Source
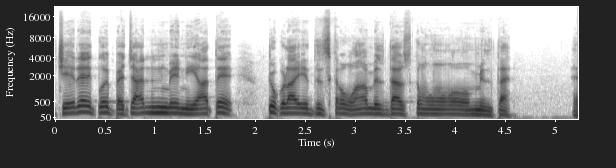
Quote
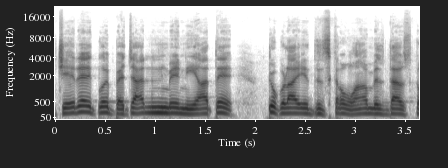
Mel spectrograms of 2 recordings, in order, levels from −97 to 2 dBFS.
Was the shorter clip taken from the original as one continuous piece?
yes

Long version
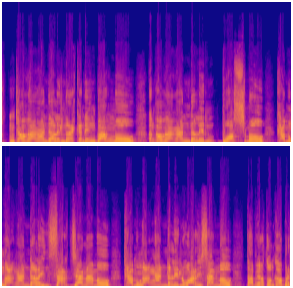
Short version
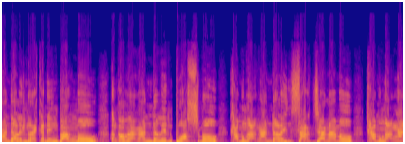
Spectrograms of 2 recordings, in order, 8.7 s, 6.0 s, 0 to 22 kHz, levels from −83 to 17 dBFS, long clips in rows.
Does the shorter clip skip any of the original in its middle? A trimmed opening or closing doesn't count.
yes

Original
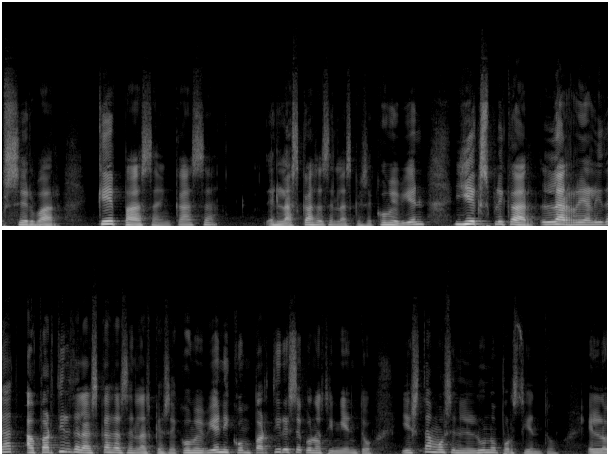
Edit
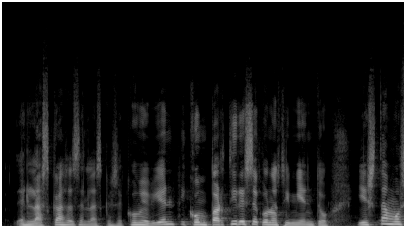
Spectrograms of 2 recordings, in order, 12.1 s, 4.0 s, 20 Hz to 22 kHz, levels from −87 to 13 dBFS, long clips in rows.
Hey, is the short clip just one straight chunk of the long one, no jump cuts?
no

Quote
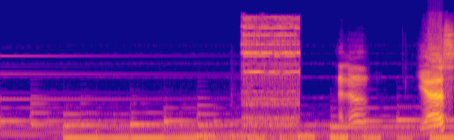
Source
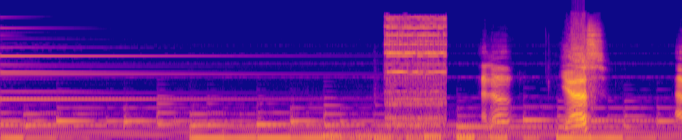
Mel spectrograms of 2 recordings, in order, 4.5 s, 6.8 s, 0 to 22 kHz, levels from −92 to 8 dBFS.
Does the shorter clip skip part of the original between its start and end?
yes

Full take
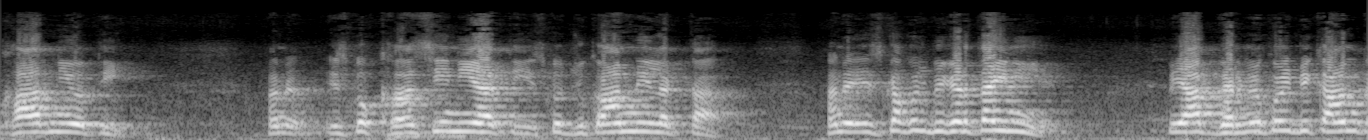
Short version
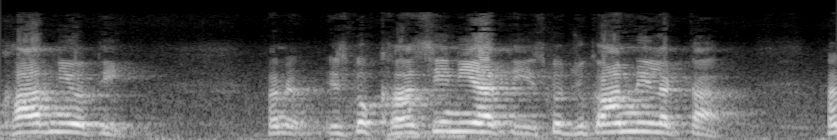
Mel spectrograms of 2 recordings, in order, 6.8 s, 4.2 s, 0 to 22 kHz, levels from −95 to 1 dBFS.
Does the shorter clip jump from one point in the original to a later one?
no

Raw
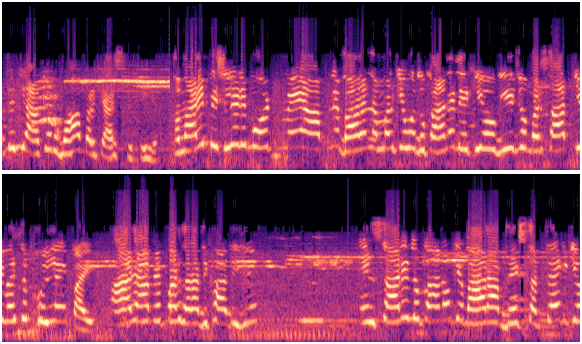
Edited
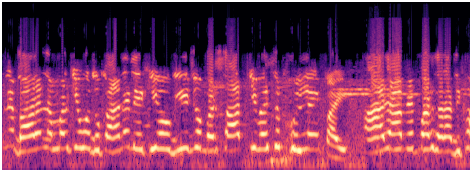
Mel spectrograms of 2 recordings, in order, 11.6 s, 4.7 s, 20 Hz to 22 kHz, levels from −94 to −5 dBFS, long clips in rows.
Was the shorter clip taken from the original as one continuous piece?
yes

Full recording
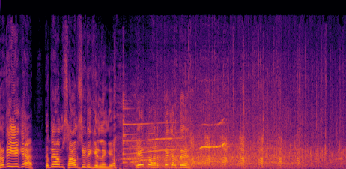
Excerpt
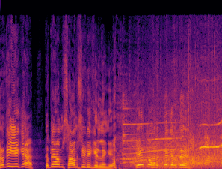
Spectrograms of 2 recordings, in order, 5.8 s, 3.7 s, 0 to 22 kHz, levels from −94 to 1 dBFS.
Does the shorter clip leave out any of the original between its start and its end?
no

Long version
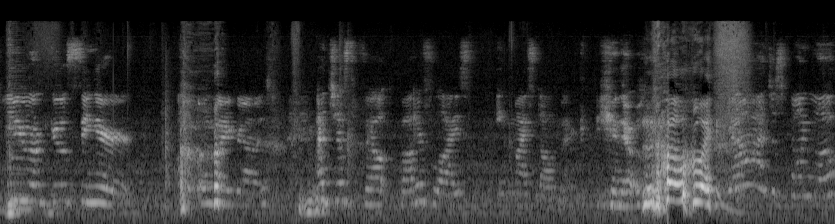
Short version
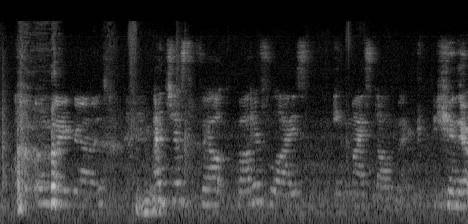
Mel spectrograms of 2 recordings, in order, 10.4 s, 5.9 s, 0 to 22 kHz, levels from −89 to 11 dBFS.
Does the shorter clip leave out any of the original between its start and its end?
no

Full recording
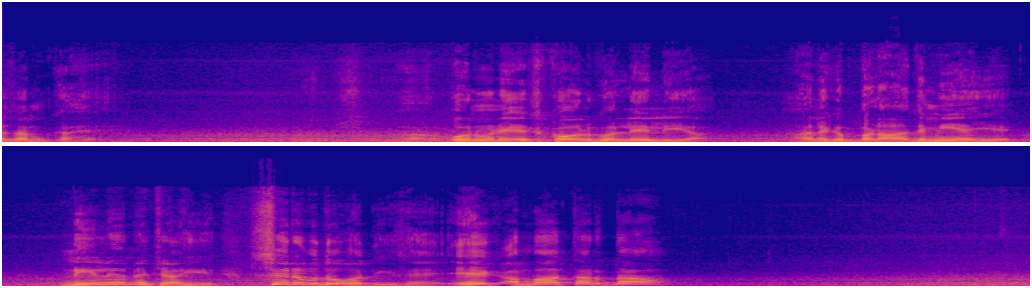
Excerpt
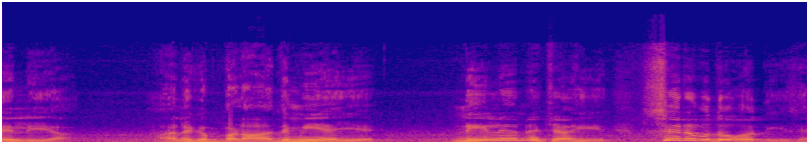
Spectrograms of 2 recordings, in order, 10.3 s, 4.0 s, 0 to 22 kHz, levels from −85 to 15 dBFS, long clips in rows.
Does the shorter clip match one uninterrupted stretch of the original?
yes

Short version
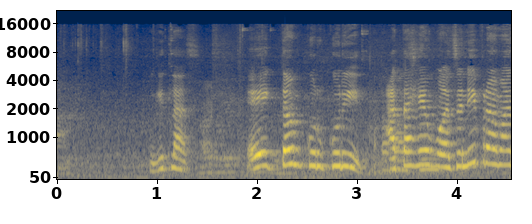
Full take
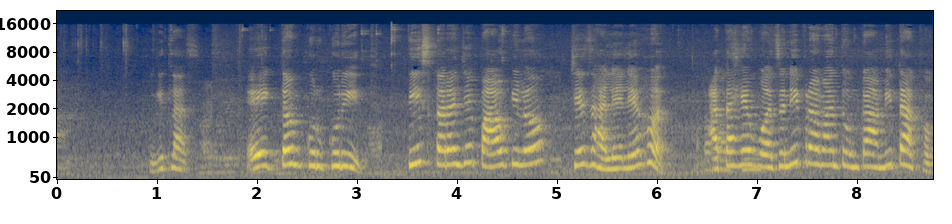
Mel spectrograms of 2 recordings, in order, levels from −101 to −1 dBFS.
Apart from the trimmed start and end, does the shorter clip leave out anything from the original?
yes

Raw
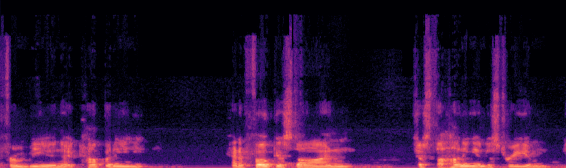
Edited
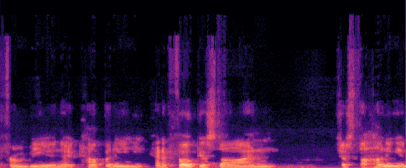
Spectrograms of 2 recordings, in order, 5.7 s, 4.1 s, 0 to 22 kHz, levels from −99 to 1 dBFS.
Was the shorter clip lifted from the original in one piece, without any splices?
no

